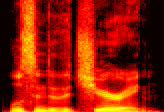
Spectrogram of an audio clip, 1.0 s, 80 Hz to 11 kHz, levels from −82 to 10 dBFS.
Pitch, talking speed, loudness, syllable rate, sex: 130 Hz, 235 wpm, -14 LUFS, 6.5 syllables/s, male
